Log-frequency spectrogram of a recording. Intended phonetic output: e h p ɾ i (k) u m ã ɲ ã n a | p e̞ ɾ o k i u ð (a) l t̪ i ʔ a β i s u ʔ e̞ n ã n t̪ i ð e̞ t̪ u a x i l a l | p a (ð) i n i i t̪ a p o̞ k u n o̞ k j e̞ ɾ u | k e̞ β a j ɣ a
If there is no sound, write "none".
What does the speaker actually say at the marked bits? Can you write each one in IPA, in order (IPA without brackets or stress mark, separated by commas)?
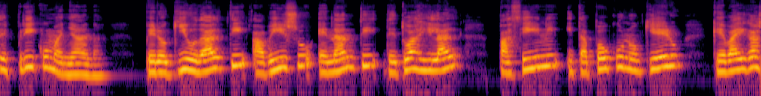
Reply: k, a, θ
